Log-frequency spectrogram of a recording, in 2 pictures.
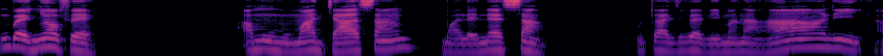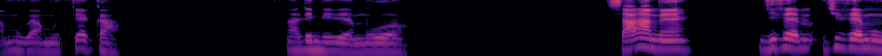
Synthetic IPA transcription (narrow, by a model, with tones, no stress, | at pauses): ŋ̩̃˦ɡ͡bɛ˧˨ɲɔ̃˦˨fɛ˨ | a̰˨mũ˧mɔ̃˨mã˨˦d͡ʒaː˨˦sã˦ŋmã˨lɛ̃˨n˦dɛ˦sã˧˨ŋ | mũ˧˨tɔ˦a˧˨d͡ʒi˦fɛ˧˨beː˨˦mã˧nã˨ɦãː˨˦di˦˨ã̰˨mũ˧bɛ˧˨a˨mũ˧tɛ˦˨ka˨ | nã˧lẽ˦be˧˦bɛ˨mo˧˦wɔ˨ | saː˨˦nã˨˧˨mɛ̃˨˦ | d͡ʒi˦fɛ˧d͡ʒi˦fɛ˧˦mũ˨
